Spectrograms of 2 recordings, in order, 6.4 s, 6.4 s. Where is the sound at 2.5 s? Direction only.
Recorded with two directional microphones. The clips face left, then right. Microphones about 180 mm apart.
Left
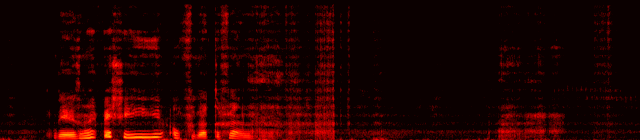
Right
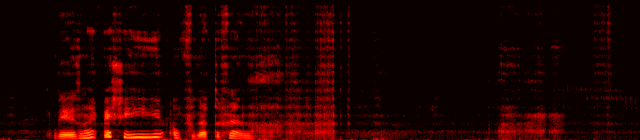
15° left (ahead or behind).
